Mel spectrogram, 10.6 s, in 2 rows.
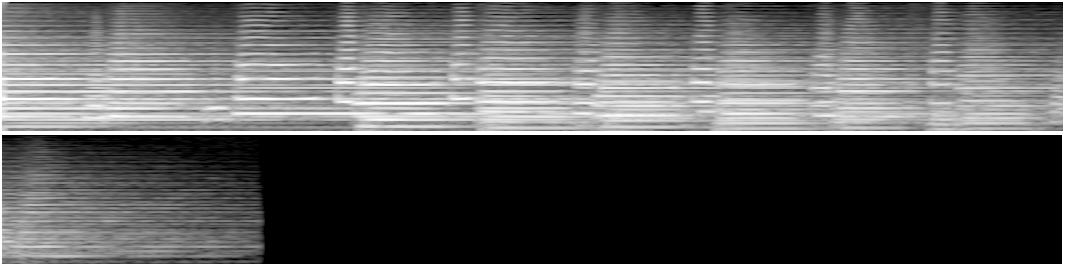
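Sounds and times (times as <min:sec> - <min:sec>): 
brass quintet playing: 0:00.0 - 0:06.2.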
